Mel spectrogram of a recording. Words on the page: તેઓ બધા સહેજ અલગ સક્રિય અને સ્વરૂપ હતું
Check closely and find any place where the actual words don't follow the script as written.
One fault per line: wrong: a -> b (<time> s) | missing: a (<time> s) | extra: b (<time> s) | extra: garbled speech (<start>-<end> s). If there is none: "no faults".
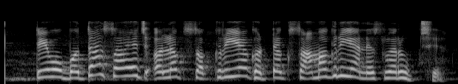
extra: ઘટક સામગ્રી (2.5 s)
wrong: હતું -> છે (4.2 s)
